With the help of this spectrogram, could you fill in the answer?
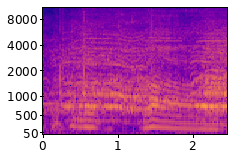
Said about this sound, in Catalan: El públic anima Marc Vila.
